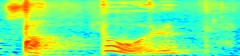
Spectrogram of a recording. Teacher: But then we have the word soppor, and here the first O becomes short on the other hand, because we have two consonants coming after the O, the two P's.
